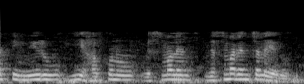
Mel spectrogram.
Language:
Telugu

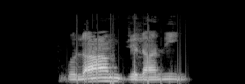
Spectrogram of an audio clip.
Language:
Gujari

